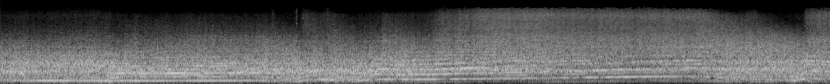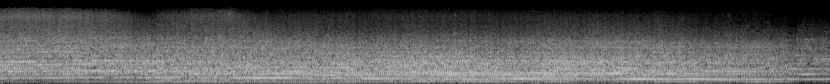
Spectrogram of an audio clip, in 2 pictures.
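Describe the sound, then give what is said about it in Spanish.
A Ferrari F50 sports car engine revs loudly with a strong harmonic howl. Its pitch dips and climbs through a few revs before settling into a sustained high drone. “así es como suena tu F50. Así es como suena el F50.”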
